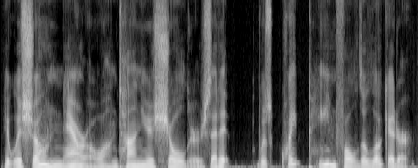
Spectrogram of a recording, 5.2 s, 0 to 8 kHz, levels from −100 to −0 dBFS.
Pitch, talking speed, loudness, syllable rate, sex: 120 Hz, 185 wpm, -19 LUFS, 4.6 syllables/s, male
